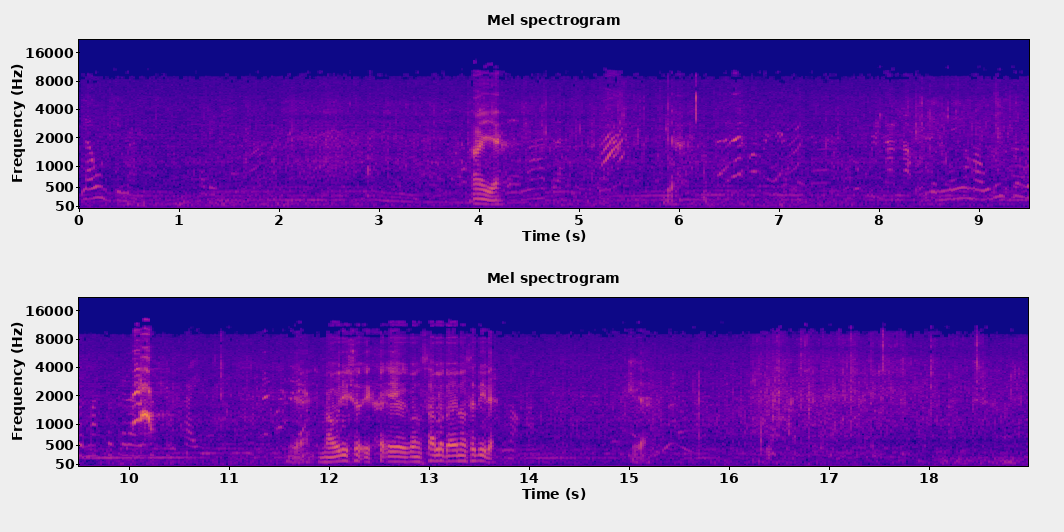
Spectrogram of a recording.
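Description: Men and women call out and shout across open water from a distance.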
